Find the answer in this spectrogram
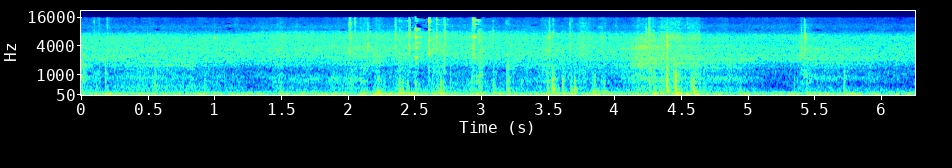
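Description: Scattered small clicks and knocks of hands handling and positioning a work light, over a steady low hum.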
